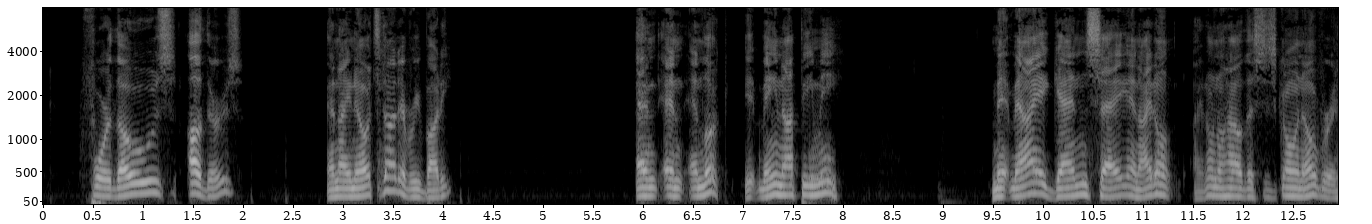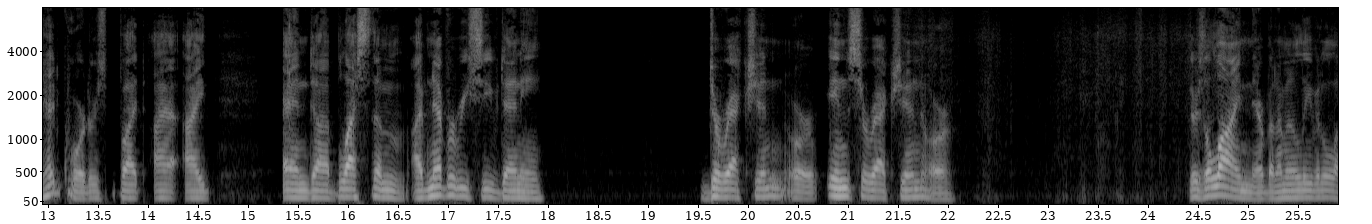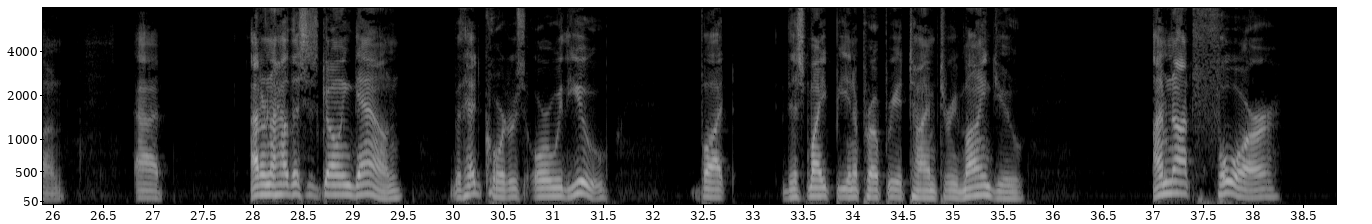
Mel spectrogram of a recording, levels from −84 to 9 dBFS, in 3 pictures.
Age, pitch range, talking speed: 50-69, 105-135 Hz, 140 wpm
